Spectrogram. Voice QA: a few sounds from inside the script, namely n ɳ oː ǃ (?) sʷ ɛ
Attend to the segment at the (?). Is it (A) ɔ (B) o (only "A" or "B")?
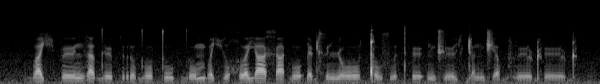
B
